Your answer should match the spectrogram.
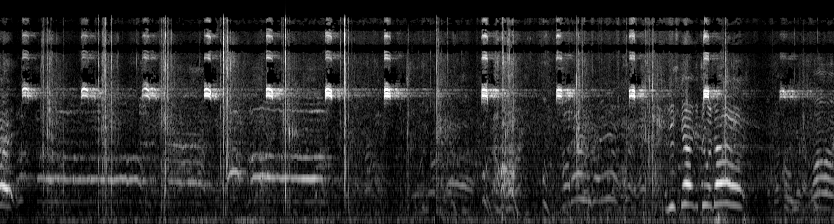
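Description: A football team's pre-game warm-up: players clapping in a steady rhythm, about three claps every two seconds. Over the claps come long drawn-out shouted calls, then shorter yells near the end.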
